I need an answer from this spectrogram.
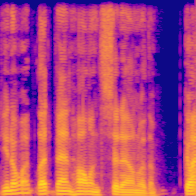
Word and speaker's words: Van Hollen: When Van Hollen, which oddly enough, the real pronunciation of their last name is Von Hollen, but.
